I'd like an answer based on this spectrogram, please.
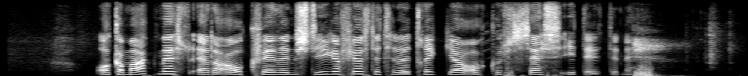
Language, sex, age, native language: Icelandic, female, 30-39, German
